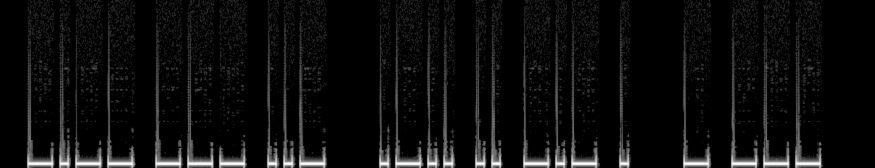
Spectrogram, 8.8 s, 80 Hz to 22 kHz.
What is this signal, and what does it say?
Morse code, heard as a keyed tone, about 15 wpm, 700 Hz. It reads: YOU LIKE TO
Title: Sets of 4 Words 15wpm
